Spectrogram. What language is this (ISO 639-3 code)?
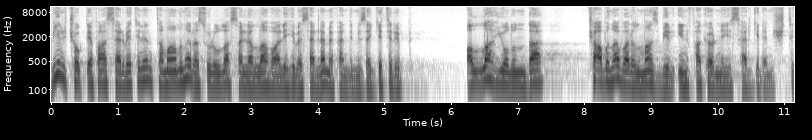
tur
